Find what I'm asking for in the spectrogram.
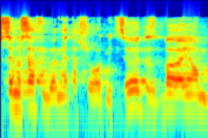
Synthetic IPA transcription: seno̞safhube̞ːme̞t̪aχʃoʁot̪mikt͡sojo̞t̪azkvaʁajo̞m

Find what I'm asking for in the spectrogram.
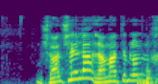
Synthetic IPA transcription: miʃalʃeːlalamaːt̪emlonilχa

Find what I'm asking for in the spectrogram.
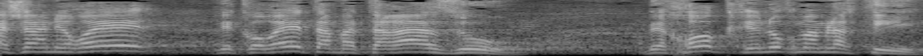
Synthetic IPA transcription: aʃeaniʁoe | zeko̞ʁeːt̪amat̪aʁaːzu | be̞χo̞kχinuχmamlaχt̪i

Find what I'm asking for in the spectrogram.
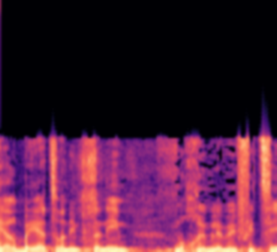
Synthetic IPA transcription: iaʁbejat͡sʁanimkt̪animː | oχʁimle̞mefit͡si

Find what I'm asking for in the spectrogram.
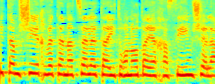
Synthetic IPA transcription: tamʃiχve̞t̪enat͡se̞let̪haitʁo̞no̞thajaχasiimʃe̞la

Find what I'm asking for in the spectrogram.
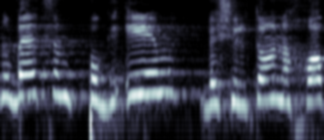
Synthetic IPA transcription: nubeʔet͡se̞mpo̞ɡʔim | beʃilto̞nhaχo̞

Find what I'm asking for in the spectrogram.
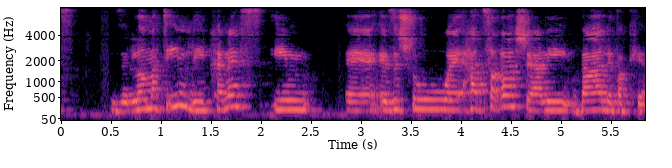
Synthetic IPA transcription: z | zelo̞matʔimlehikʰɐne̞sim | eʔezeʃuːhat͡saʁaʃeanibale̞vakʰe

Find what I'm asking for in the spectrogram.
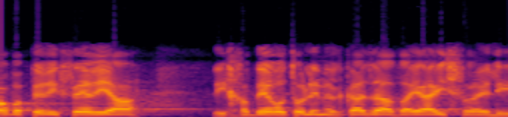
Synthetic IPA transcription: ʁbape̞ʁife̞ʁja | vejeχabe̞ʁo̞to̞le̞me̞ʁkazhaːvajaisʁae̞li

